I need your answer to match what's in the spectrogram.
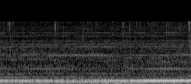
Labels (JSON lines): {"label": "anthrophony, boat engine", "recorder": "SoundTrap 500"}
